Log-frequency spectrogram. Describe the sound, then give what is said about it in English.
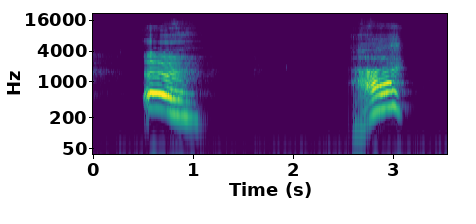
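A voice imitates a waking yawn: two drawn-out, breathy vocal sounds with a sliding pitch, separated by a short pause, fairly loud with no words. “And so all the animals hid in the bush, and after a time, Fox began to yawn and stretch himself awake.”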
